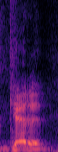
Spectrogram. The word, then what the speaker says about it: Guerin: It's Guerin. Yeah. Guerin. Listen, we already have a video about me mispronouncing the shit out of names.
